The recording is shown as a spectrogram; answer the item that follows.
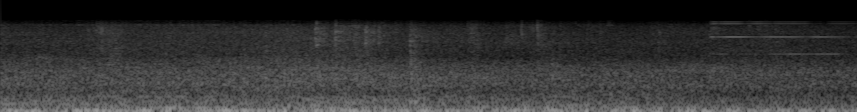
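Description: Steady low rumble of traffic and garage noise. Near the end the hydraulic elevator's doors slide open, with a thin high whine.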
